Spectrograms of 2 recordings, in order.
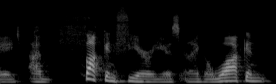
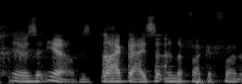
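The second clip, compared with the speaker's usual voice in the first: ordinary talk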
